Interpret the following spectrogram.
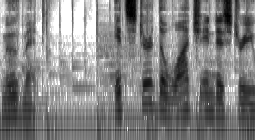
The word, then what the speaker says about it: MVMT: In case you didn't know, the name of the brand is pronounced Movement.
